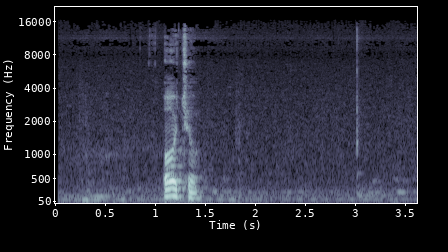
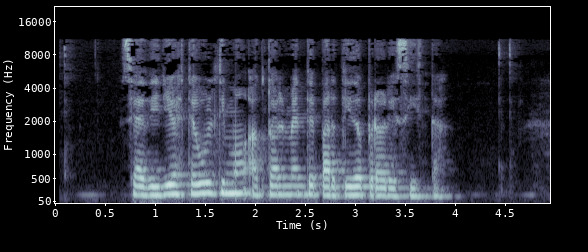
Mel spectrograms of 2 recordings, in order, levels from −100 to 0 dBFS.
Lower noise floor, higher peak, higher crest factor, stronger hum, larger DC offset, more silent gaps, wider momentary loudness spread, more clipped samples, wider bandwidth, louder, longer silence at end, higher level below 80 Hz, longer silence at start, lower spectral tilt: second, -52 dBFS vs -57 dBFS; about the same, -6 dBFS vs -8 dBFS; first, 22 dB vs 16 dB; neither; neither; neither; first, 28 LU vs 18 LU; neither; first, 16 kHz vs 11.5 kHz; about the same, -23 LUFS vs -23 LUFS; second, 0.6 s vs 1 s; first, -54 dBFS vs -62 dBFS; first, 0.25 s vs 0.1 s; about the same, -5 dB/octave vs -5 dB/octave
